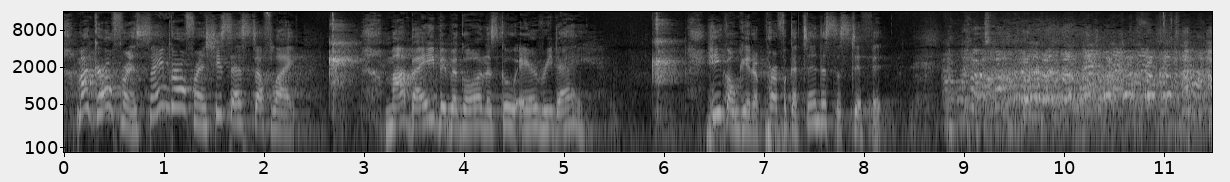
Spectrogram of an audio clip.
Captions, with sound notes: My girlfriend, same girlfriend, she says stuff like, (tongue clicks) "my baby be going to school "every day. (tongue click) "He gone "get a perfect attendance "stu-stiff-it." (audience laughing)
